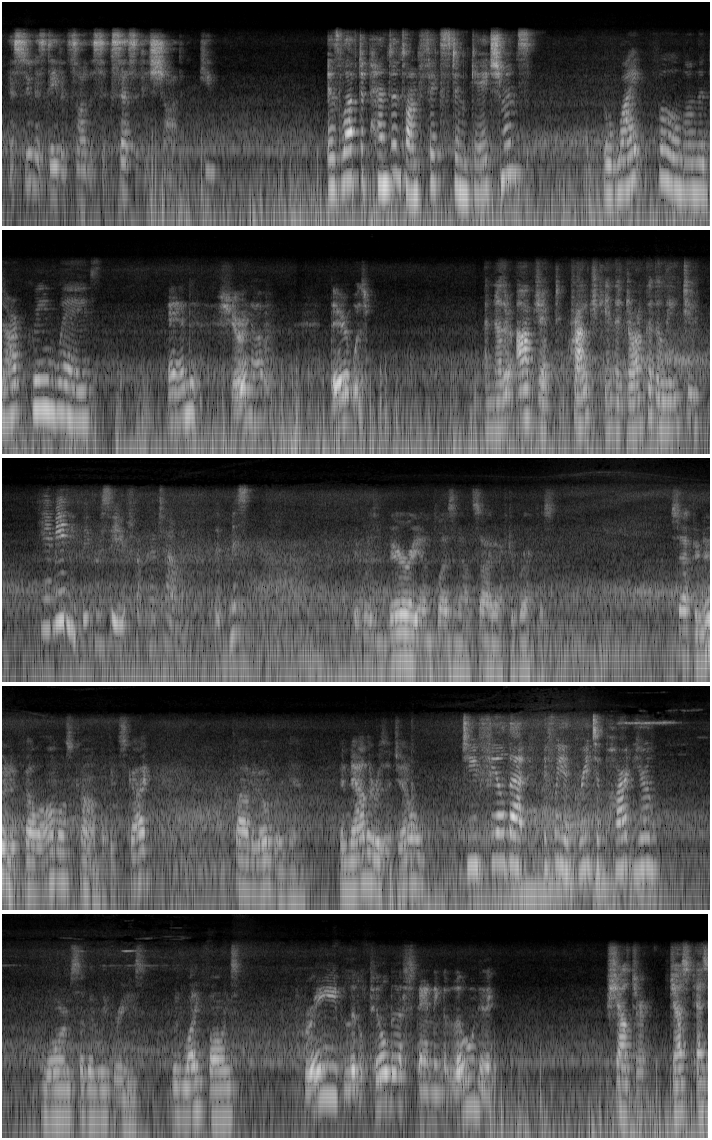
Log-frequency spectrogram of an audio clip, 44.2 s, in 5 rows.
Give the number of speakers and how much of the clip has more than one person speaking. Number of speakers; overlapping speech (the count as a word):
seven, no overlap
